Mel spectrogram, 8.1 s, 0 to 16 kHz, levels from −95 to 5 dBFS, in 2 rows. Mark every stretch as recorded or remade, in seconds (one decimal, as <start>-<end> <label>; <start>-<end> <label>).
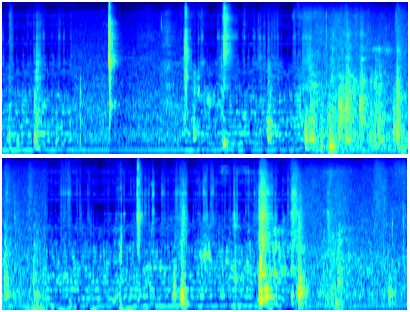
0.0-0.7 remade; 0.7-1.8 recorded; 1.8-3.1 remade; 3.1-4.5 recorded; 4.5-7.0 remade; 7.0-8.1 recorded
